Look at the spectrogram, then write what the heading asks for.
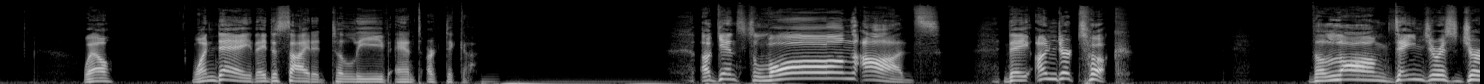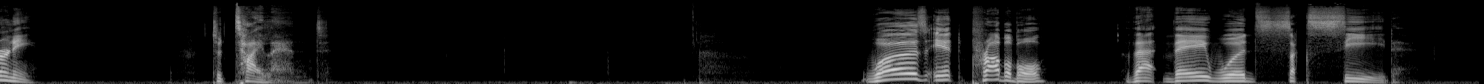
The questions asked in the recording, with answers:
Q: Was it probable that they would succeed?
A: No, it was not probable. Probably they would fail.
